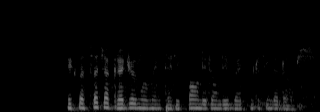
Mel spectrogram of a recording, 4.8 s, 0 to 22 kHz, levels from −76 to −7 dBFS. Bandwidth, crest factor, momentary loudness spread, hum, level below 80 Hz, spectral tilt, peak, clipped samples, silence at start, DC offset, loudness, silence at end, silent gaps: 7 kHz; 20 dB; 10 LU; none; -78 dBFS; -6.5 dB/octave; -30 dBFS; under 0.1%; 1 s; under 0.1%; -50 LUFS; 0.1 s; none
